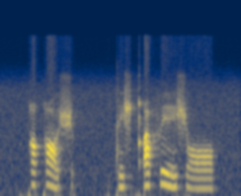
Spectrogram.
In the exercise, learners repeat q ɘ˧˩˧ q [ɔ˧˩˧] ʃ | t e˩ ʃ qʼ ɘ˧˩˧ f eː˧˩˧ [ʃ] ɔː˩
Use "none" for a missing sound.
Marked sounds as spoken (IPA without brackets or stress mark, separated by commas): ɔ˧˩˧, ʃ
